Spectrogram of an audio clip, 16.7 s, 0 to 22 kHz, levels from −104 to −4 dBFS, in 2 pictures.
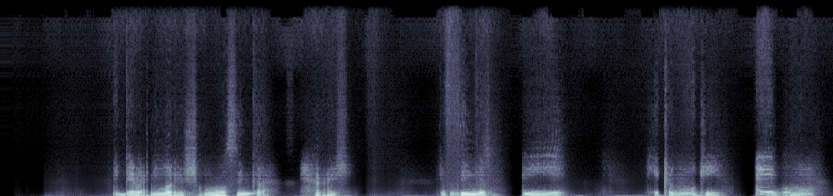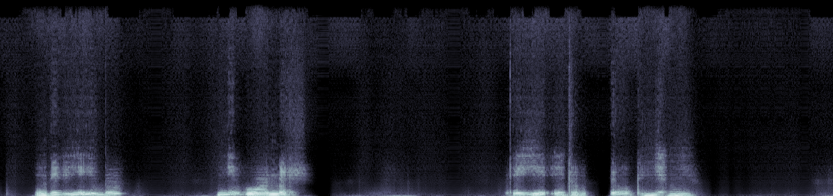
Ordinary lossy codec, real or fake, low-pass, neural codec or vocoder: none; fake; none; codec, 44.1 kHz, 0.9 kbps, DAC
